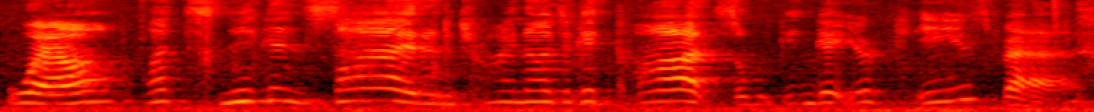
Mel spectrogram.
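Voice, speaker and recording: A woman's voice: high voice, animated, unhurried, a little hiss or hum, low-quality recording. A woman reading the part of a teasing, practical young friend in an amateur play. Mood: urgent.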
